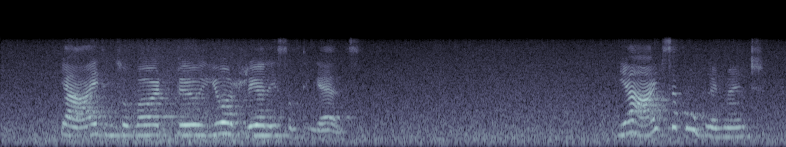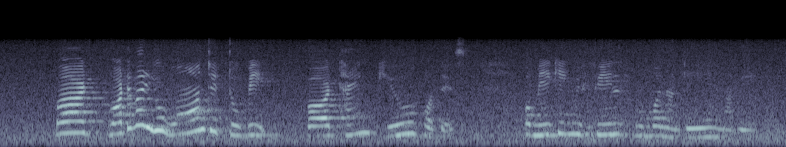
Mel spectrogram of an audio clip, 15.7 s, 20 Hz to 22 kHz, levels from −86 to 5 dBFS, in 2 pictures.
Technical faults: none

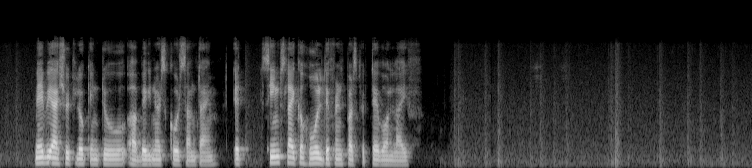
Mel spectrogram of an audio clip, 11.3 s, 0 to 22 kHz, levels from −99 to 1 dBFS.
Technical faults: background gated by the echo canceller; echo leak

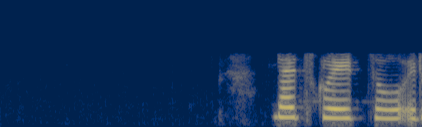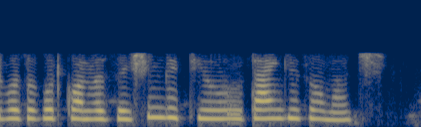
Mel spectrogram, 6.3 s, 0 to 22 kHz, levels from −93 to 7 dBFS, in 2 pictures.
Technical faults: G.729 codec

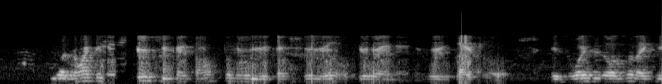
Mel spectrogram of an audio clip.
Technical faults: codec payload misread

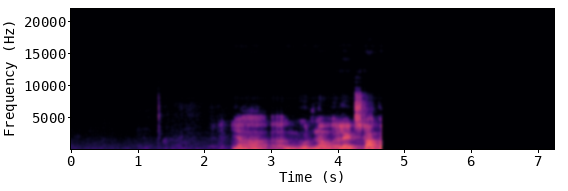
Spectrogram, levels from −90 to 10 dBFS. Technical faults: audio dropout to silence

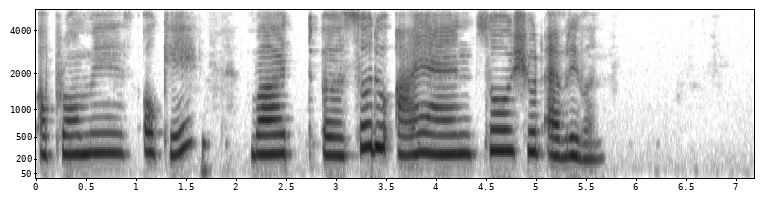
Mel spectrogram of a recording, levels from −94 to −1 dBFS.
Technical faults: none

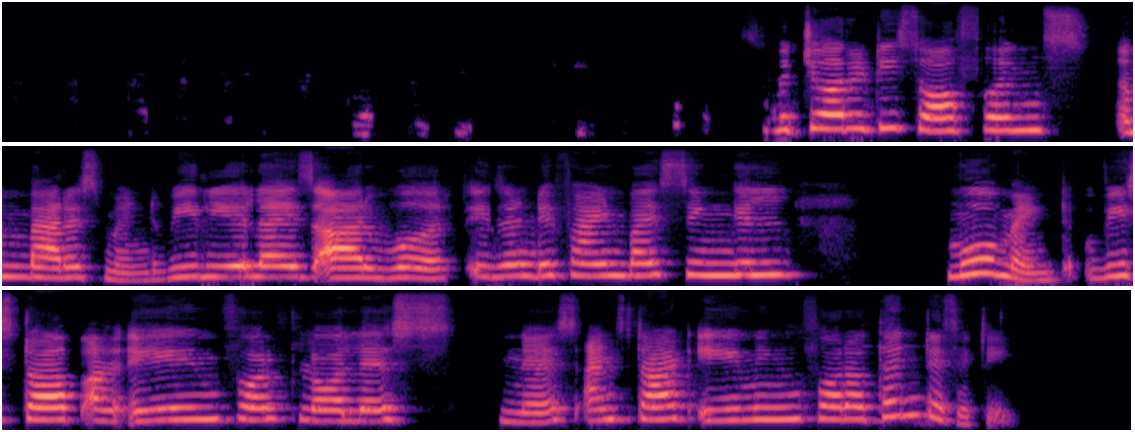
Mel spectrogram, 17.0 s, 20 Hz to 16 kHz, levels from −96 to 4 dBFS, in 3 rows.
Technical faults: none

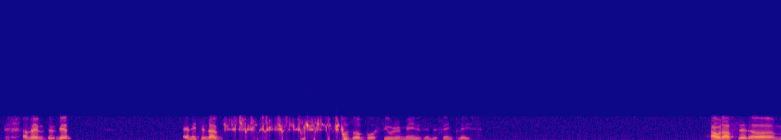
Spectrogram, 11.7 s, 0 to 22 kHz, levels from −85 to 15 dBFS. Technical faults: codec payload misread

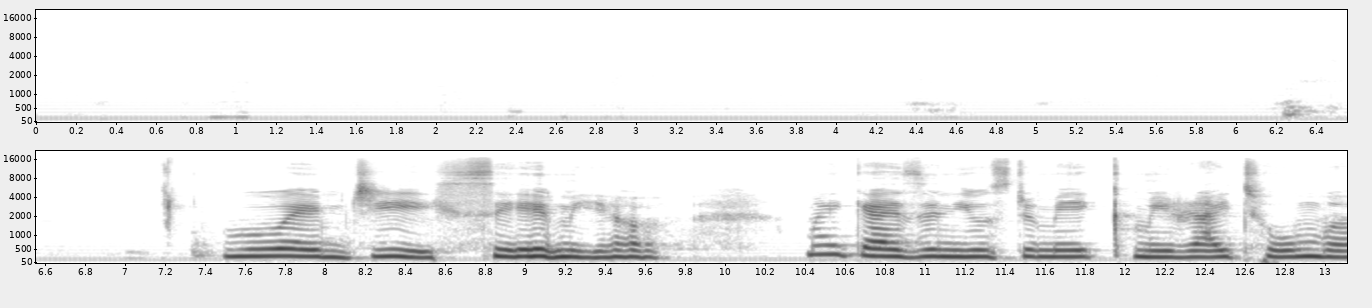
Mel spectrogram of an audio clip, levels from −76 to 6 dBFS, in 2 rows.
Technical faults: mains buzz

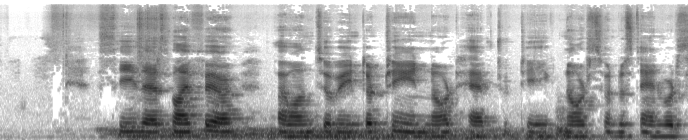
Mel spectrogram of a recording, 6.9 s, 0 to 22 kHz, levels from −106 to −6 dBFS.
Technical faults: none

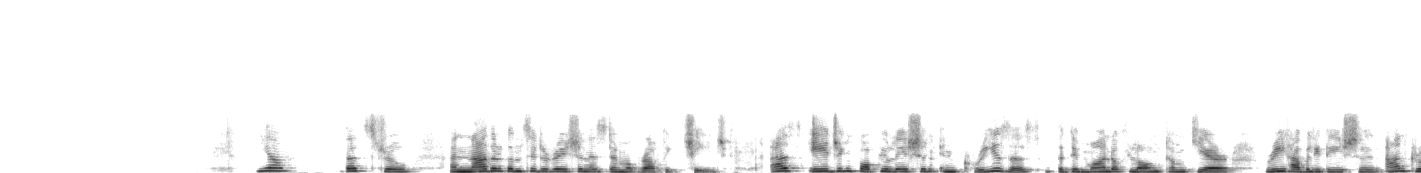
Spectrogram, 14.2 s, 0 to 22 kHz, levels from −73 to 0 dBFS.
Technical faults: none

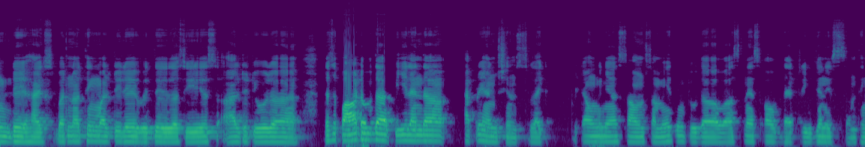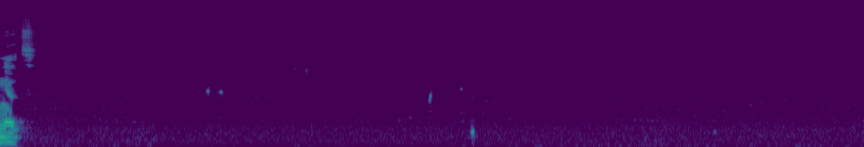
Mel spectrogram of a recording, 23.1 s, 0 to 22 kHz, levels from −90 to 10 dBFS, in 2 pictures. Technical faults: hard clipping

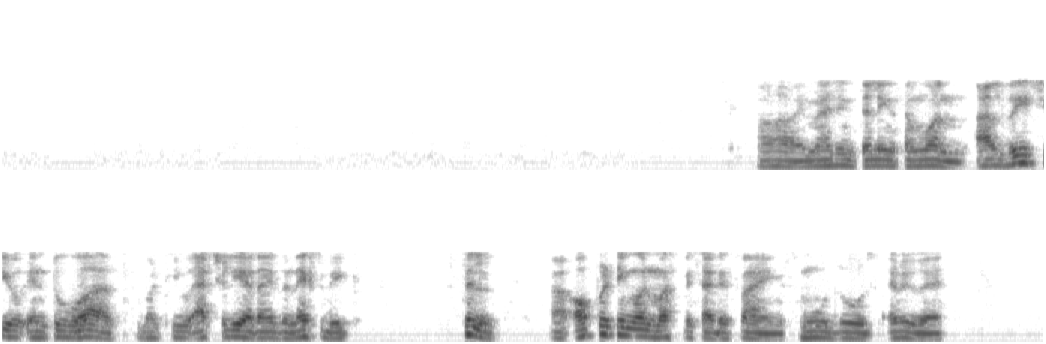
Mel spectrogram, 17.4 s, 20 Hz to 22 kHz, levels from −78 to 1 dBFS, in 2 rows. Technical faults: none

